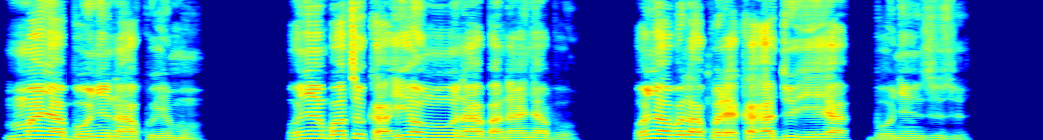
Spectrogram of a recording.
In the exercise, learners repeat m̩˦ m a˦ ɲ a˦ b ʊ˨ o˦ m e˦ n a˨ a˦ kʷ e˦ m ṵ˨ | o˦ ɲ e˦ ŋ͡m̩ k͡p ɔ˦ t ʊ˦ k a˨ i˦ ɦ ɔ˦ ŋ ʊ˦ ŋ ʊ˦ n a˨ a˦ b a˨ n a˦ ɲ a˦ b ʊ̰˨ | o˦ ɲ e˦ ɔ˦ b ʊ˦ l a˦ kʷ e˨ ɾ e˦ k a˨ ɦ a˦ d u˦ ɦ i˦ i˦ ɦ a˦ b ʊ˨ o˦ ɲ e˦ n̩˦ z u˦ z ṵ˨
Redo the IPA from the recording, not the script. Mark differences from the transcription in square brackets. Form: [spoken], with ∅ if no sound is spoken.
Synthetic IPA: m̩˦ m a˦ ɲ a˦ b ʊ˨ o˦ [ɲ] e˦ n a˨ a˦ kʷ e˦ m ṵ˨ | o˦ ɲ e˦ ŋ͡m̩ k͡p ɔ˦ t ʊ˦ k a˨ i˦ ɦ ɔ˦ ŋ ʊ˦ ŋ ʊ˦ n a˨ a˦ b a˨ n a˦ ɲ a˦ b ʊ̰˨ | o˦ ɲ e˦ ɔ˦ b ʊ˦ l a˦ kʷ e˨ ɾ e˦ k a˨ ɦ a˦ d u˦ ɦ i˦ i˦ ɦ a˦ b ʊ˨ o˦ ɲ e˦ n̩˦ z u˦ z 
